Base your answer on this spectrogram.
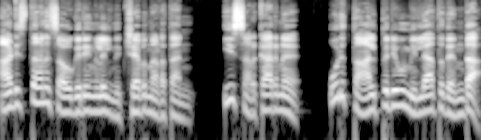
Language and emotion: Malayalam, angry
